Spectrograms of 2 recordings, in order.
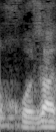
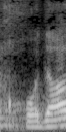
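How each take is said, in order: First: خدا said with a z sound for the d, khozâ; old Persian pronunciation. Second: Said in the usual way. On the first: Shown as a demonstration. Teacher showing fourth-century pronunciation, خدا with z for d.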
